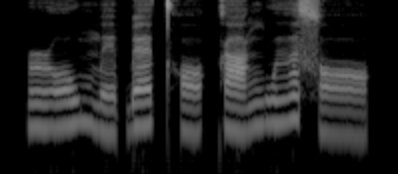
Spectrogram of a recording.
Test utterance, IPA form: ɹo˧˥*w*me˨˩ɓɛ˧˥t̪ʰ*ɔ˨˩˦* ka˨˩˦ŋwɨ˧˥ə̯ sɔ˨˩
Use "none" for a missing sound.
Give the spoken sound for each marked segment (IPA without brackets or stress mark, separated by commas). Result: w, ɔ˨˩˦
